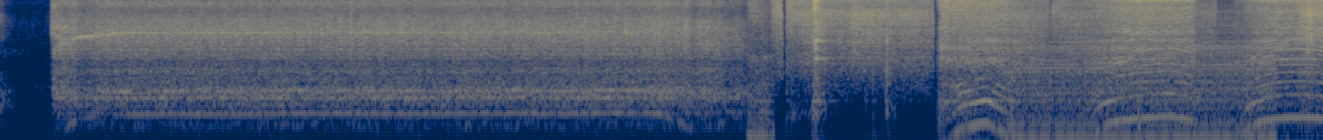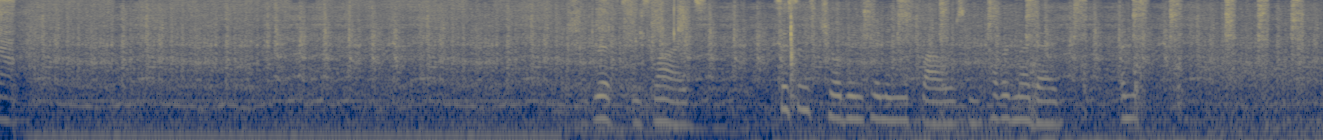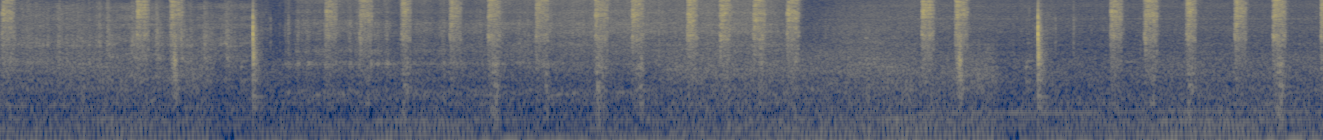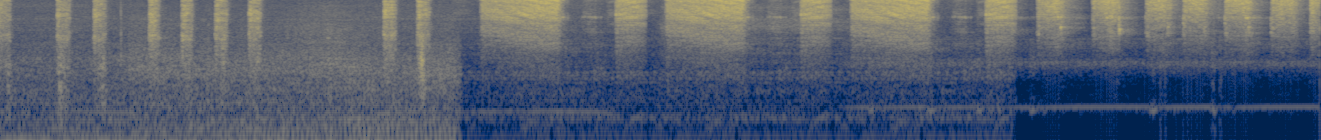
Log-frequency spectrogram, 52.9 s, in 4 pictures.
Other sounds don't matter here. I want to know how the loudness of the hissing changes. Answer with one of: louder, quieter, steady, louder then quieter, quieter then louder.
louder.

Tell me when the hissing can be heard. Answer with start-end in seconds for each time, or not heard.
7.5-52.8.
